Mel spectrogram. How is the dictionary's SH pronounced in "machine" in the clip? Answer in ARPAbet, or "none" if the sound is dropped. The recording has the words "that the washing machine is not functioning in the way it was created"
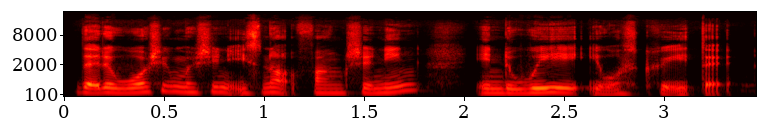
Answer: SH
